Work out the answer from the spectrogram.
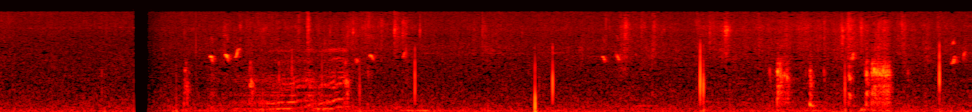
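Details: Broody hen with her chicks: after a sharp knock, a run of low, rapid clucks, then scattered short notes and high chick peeps over a low background rumble.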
